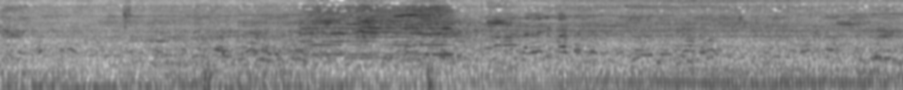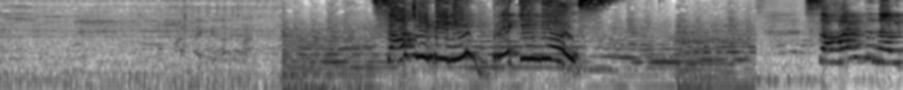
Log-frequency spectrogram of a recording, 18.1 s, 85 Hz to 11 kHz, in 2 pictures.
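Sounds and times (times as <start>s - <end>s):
traffic: 0.0s - 11.9s
vehicle horn: 3.0s - 5.2s
people talking: 12.8s - 15.2s, 17.1s - 18.0s.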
